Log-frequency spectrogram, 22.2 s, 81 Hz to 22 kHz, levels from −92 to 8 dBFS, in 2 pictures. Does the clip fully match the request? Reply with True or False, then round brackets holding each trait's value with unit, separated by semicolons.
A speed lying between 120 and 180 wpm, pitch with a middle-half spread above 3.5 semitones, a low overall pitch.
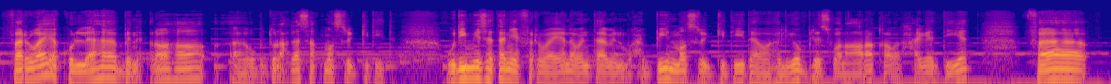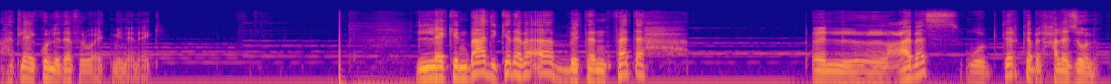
False (105 wpm; 4.3 semitones; 95 Hz)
